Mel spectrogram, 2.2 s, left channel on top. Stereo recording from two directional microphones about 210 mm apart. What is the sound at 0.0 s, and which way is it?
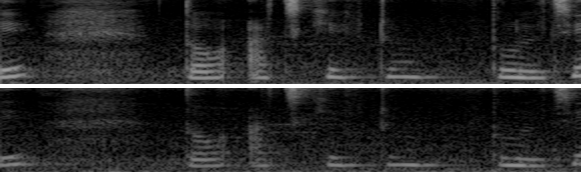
A woman's voice, 40° left (ahead or behind).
